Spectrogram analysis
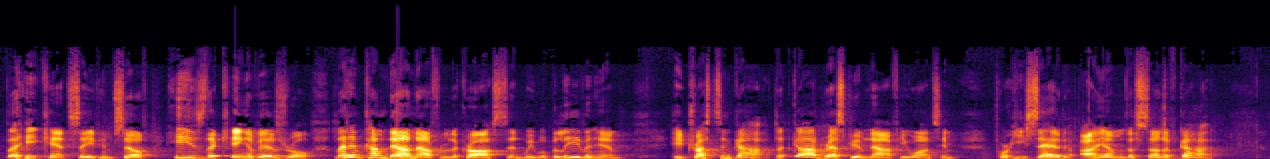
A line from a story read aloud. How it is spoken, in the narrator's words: mocked him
